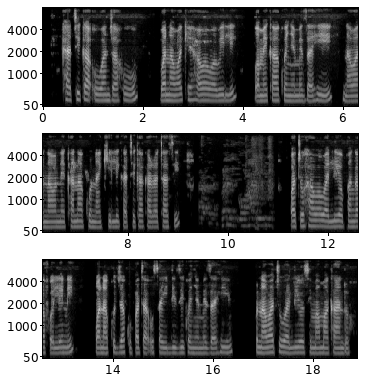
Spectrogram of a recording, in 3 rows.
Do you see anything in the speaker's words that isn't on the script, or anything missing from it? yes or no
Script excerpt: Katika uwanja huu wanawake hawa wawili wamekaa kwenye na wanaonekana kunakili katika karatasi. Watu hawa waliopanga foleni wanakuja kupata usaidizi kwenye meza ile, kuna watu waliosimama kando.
yes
